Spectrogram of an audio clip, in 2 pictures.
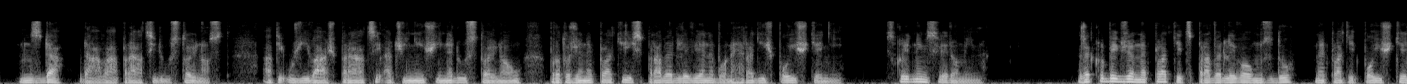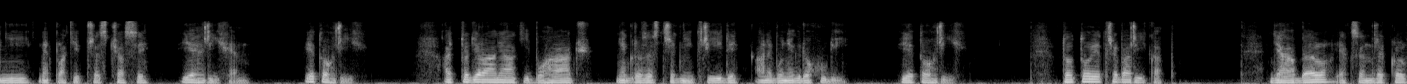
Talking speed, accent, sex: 130 wpm, native, male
